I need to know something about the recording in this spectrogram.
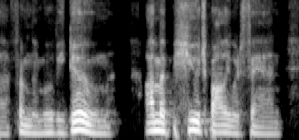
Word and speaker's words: Dhoom: If you listen to the song Doom Machale, it's from the movie Doom.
